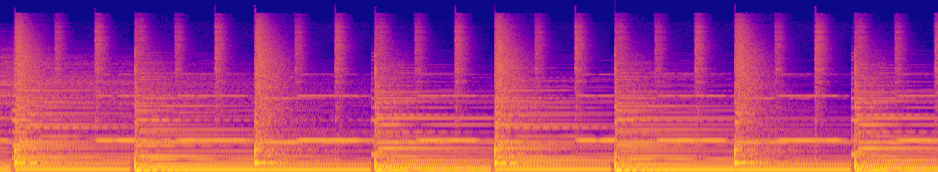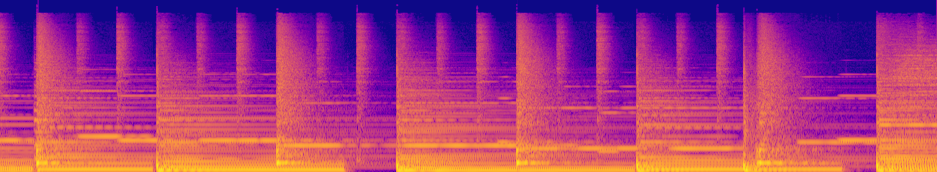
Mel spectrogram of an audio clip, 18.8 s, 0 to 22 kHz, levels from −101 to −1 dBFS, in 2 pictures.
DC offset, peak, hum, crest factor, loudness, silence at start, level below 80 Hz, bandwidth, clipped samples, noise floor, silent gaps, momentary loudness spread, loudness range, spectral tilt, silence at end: under 0.1%; 0 dBFS; none; 14 dB; -17 LUFS; 0 s; -18 dBFS; 14 kHz; under 0.1%; -35 dBFS; none; 5 LU; 1 LU; -6.5 dB/octave; 0 s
